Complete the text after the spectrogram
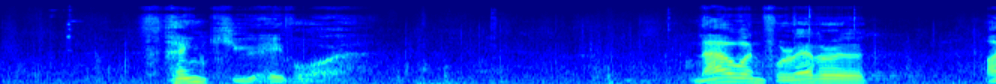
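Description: A man answers in a deep, warm voice up close.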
